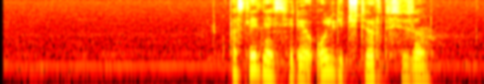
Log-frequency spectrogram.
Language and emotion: Russian, neutral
